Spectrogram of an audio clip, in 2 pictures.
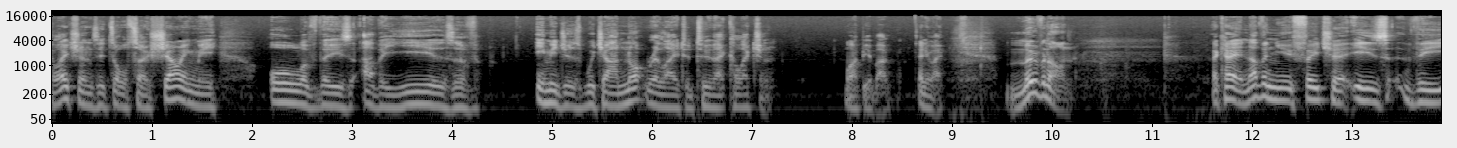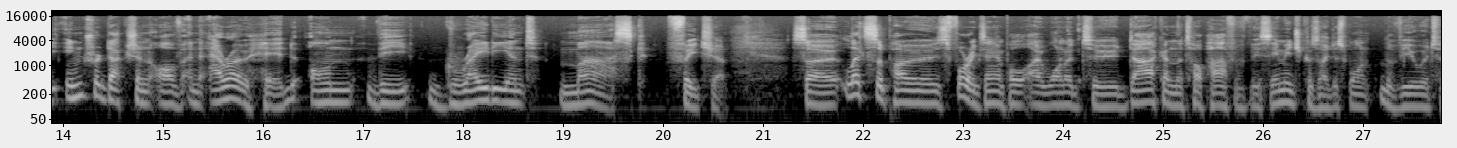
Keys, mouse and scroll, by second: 24.1 click.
